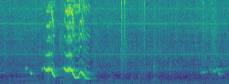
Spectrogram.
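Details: Black-naped oriole in Bali singing two rich, fluty, falling whistled phrases close together. Softer whistled notes follow over a low background rumble.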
